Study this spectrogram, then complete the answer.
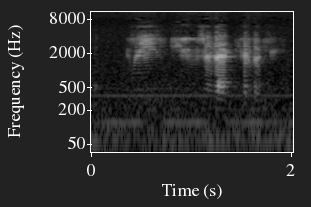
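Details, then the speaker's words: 1980s Sears Talking Computron kids' toy, previously silent, now making sound after some repair. Buzzy, garbled, narrow telephone-like synthetic voice. Speech synthesizer output badly distorted. "Man, that just does not sound good."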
